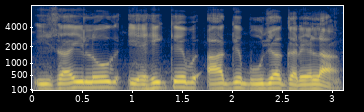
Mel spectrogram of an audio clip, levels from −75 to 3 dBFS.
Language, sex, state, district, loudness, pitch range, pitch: Bhojpuri, male, Bihar, Gopalganj, -12 LUFS, 120-145 Hz, 125 Hz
